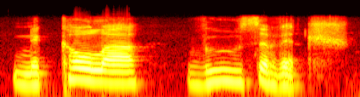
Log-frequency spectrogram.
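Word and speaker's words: Nikola Vučević: of them except for nicola vusavich that's pretty good pronunciation yeah you got it right uh i have no idea who that is uh vucevic is a big man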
